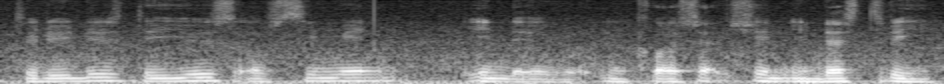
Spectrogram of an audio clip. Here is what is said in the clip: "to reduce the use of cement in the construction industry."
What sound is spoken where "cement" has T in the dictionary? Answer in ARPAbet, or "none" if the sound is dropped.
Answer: none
